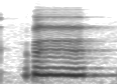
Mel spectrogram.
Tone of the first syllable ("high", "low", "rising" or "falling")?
high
